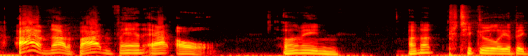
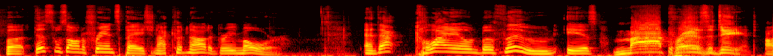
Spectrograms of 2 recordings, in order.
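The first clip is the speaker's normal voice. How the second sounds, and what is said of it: Put-on Southern US accent. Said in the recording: “the accent is on purpose because they're both Southern”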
